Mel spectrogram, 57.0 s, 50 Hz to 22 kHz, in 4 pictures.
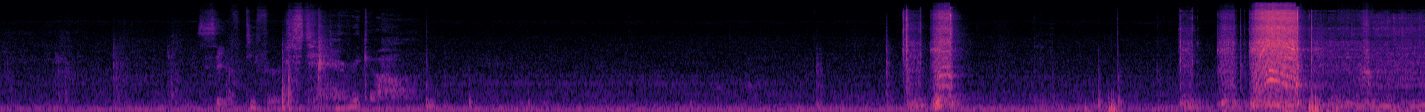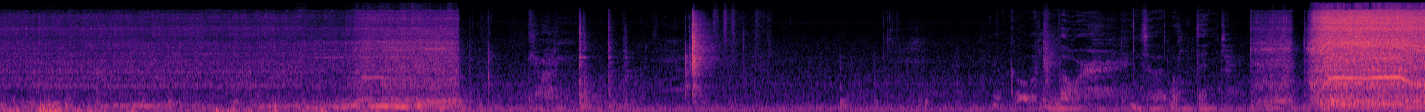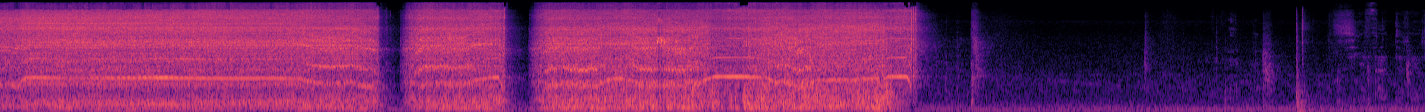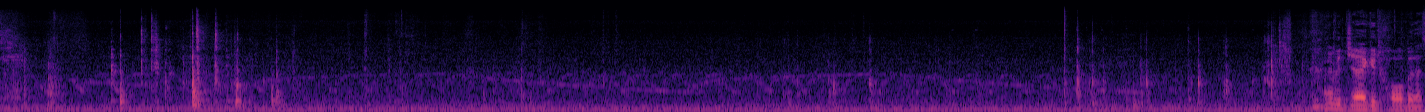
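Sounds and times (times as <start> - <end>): power drill boring through steel: 12.2 - 18.9, 26.8 - 37.8
distant siren wailing: 43.0 - 54.6.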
